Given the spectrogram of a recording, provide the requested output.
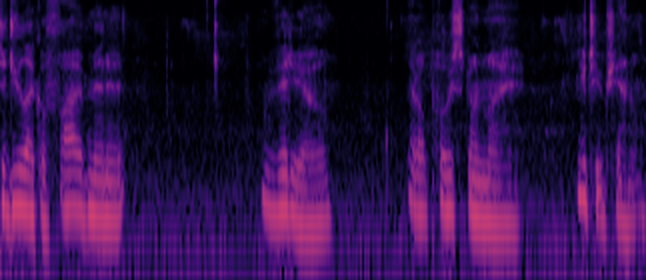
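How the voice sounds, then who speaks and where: Long pauses come often, and the overall pace is fairly slow. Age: 60s. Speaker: vlogger. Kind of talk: casual monologue vlog.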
